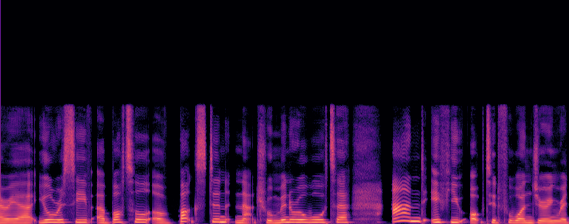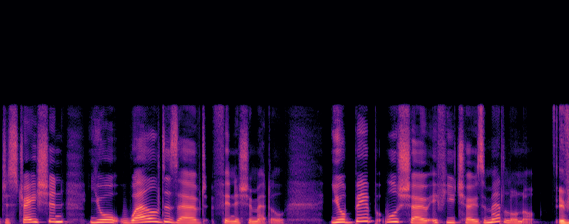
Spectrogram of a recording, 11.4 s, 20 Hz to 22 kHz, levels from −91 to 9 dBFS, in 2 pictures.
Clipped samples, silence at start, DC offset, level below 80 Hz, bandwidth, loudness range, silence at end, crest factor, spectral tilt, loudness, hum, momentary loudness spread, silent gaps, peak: under 0.1%; 0 s; under 0.1%; -54 dBFS; 12 kHz; 2 LU; 0 s; 20 dB; -4.5 dB/octave; -21 LUFS; none; 7 LU; none; 0 dBFS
